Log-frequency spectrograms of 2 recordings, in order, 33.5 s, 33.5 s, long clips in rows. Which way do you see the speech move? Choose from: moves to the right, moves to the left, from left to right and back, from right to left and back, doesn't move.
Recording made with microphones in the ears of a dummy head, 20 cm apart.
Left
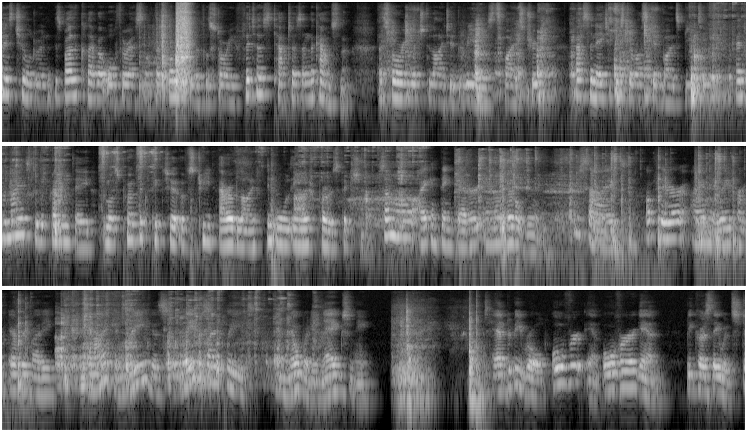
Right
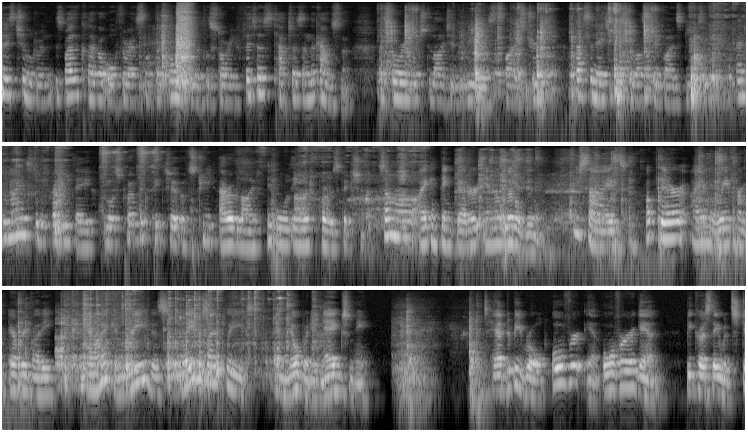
moves to the right.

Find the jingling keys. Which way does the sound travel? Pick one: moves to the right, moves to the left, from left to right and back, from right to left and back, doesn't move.
from right to left and back.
